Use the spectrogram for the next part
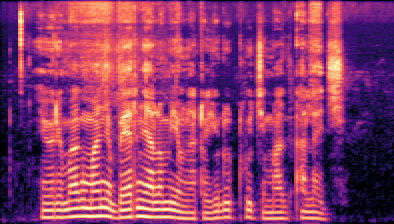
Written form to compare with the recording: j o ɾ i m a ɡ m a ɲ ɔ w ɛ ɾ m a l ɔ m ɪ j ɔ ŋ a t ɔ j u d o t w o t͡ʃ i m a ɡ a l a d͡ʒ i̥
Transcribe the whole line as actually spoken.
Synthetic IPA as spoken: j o ɾ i m a ɡ m a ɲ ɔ b ɛ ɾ ɲ a l ɔ m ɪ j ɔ ŋ a t ɔ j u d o t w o t͡ʃ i m a ɡ a l a d͡ʒ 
